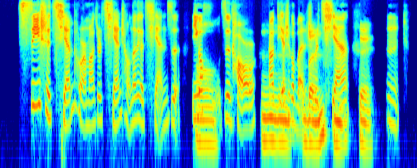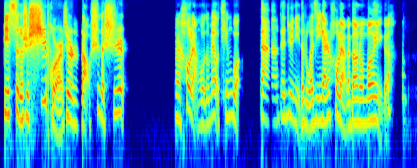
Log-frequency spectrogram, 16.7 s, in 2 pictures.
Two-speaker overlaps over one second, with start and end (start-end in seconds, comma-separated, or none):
5.2-7.0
